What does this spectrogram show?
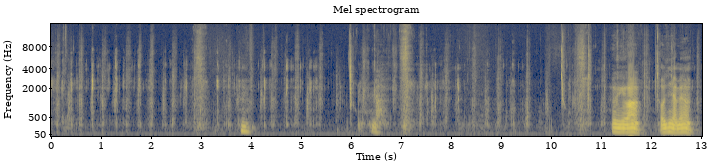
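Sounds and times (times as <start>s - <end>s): wet crunchy chewing: 0.0s - 13.0s.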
